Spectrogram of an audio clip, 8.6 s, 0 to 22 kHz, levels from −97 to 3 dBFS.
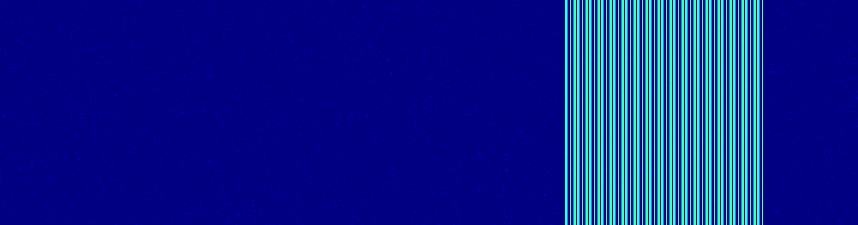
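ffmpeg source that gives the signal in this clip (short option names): -f lavfi -i "aevalsrc='0.631*eq(mod(n,1764),0)':d=2:s=44100"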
